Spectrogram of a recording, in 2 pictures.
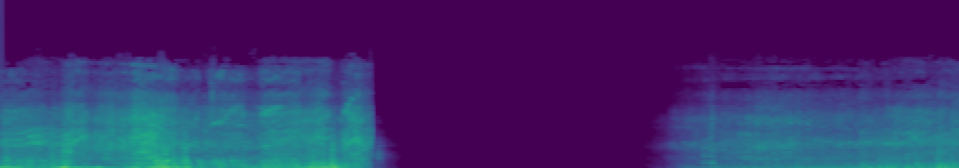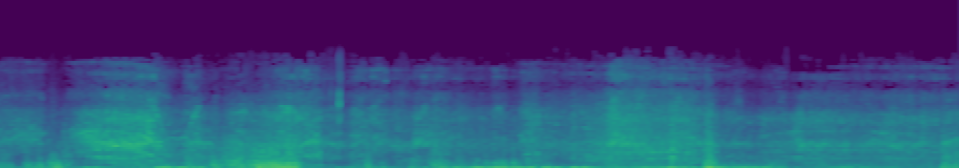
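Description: Tyres spray and crunch over loose dirt.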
